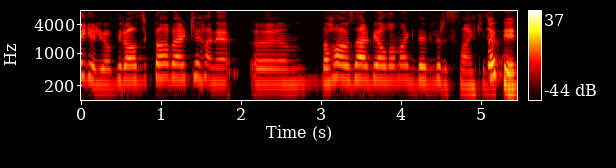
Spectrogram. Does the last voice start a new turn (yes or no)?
yes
